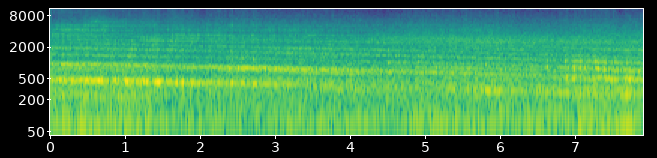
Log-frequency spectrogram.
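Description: A Dhaka metro train rolls in loudly with a rising and falling electric whine and rumbling wheels, steady and close, no voices.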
